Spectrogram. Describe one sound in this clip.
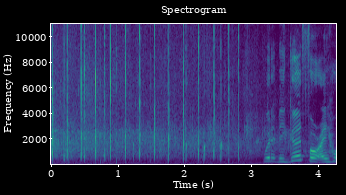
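An audience claps and applauds in a large hall.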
